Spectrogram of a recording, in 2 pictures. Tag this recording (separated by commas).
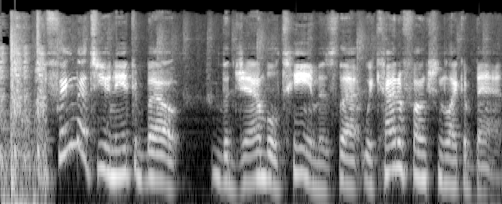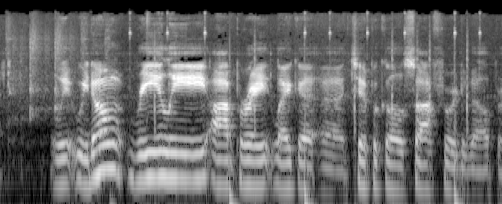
Speech, Music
